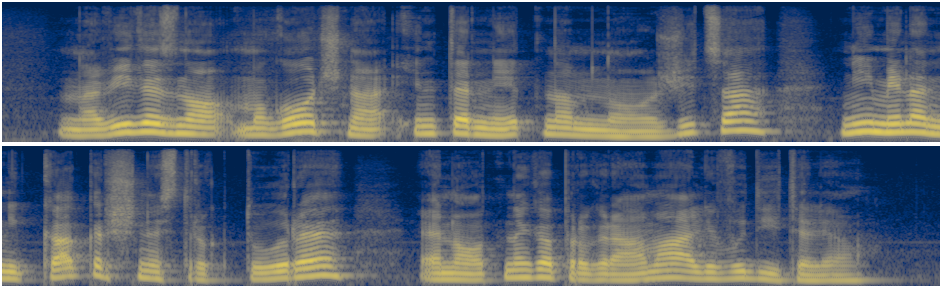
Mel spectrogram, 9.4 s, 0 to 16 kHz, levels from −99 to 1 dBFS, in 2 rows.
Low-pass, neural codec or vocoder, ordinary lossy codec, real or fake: 14.4 kHz; none; none; real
